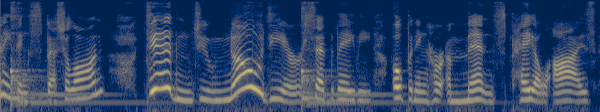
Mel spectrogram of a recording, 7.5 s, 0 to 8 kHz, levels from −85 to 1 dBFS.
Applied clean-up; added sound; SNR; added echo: none; Percussion; 18 dB; none.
